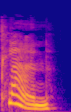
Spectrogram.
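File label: "clan", British English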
